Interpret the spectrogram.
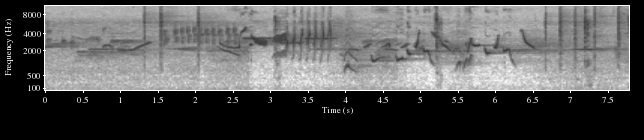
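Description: Small wild birds chirping and calling, many short rising and falling whistled notes overlapping, with a few light clicks.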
